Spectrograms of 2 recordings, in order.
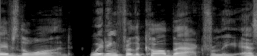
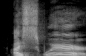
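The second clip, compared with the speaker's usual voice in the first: a touch of exasperation, pitched up; 9 semitones higher than usual. A man answers a suspicious woman's demand with a hint of exasperation. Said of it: "he says with a hint of exasperation".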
